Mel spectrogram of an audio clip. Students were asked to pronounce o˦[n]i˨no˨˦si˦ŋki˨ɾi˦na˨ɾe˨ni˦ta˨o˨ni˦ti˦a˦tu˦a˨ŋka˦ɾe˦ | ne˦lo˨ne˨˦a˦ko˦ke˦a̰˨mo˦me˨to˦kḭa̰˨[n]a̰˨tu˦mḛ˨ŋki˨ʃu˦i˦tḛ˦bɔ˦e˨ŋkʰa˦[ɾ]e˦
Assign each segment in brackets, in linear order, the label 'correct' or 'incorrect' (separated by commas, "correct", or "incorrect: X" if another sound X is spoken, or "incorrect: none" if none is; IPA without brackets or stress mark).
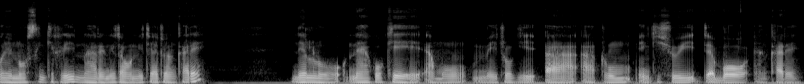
correct, incorrect: none, correct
